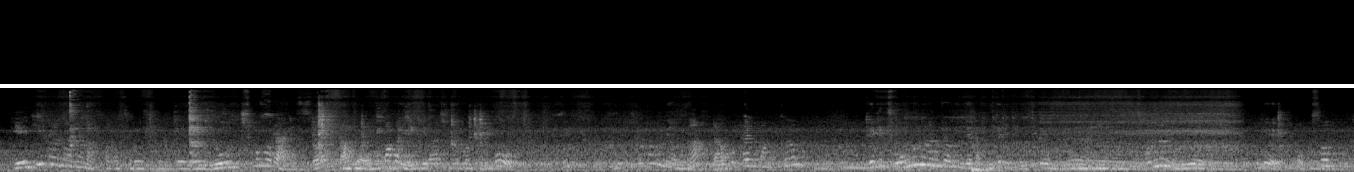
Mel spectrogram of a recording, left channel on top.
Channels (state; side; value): silent; left; 63 dB below the other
